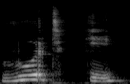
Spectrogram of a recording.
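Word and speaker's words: woordjie: Then it becomes woordkie, woordkie. But we tend to skip the D, and that ye at the end is pronounced ki, woordkie. Right, so keep that in mind.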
